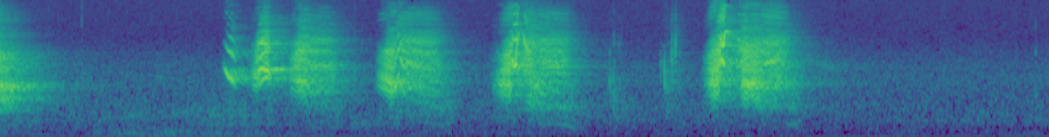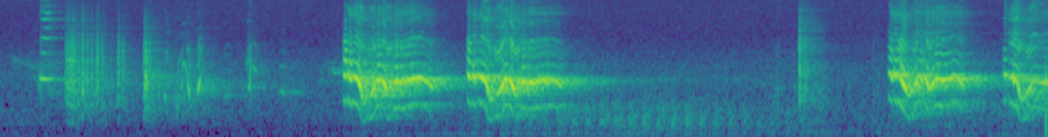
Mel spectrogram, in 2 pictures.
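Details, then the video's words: Lyrebird in Australia performing mimicry: a mix of short sharp bursts and chips, a soft rattling pause, then loud vibrant trilled whistles that return after a short gap. "Lyrebird performance"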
